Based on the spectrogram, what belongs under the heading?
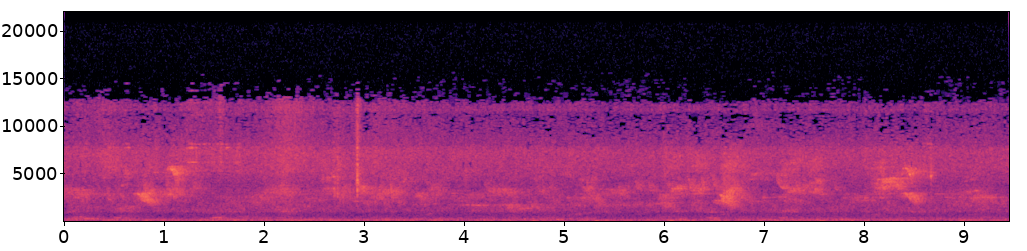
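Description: Faint birdsong: short chirps scattered through, over a low steady hum.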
